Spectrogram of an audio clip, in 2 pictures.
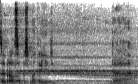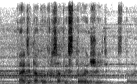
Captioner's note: echo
